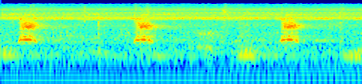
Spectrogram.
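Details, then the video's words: A chorus of croaking frogs. Three sharp, ringing croaks come about a second apart, with quieter low croaks in the gaps, over a constant high-pitched hiss. "Calming Sound Of Harmonious Frog Croaking"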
